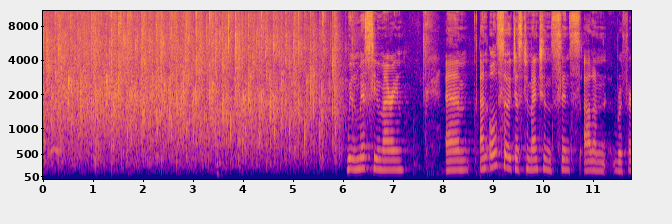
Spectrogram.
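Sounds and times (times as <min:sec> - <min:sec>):
room full of people applauding: 0:00.0 - 0:06.3
speech: 0:06.1 - 0:07.3, 0:08.0 - 0:11.7.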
